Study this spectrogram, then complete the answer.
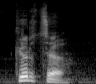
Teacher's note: when there is the umlaut, there has to be a Y sound that has to come in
